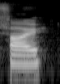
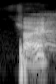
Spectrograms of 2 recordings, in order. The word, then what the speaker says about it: pho: For those in countries that don't have a huge Vietnamese population, you guys probably pronounce it pho. It's pho is how you correctly pronounce it.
